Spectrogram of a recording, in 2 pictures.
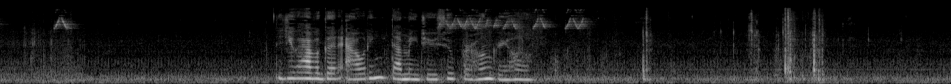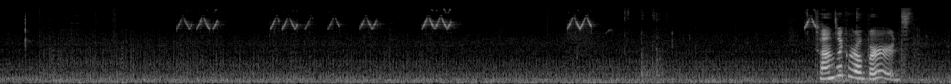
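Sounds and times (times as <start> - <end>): small bird chirping: 0.0 - 0.9, 4.3 - 6.0, 11.2 - 14.2, 15.0 - 15.9, 17.5 - 17.9.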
